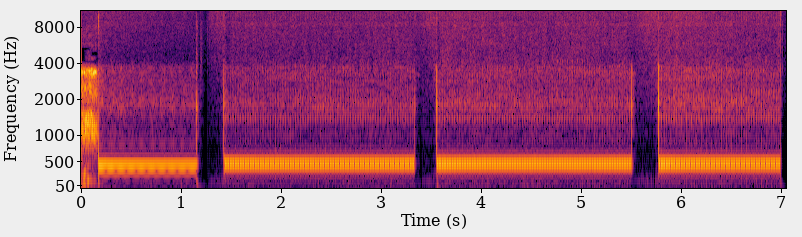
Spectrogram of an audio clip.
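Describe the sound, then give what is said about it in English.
A phone line dial tone briefly, then three long steady ringback tones separated by short silences, clear as the call rings through. No one speaks. “Well, yeah, let's, let's call him now.”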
